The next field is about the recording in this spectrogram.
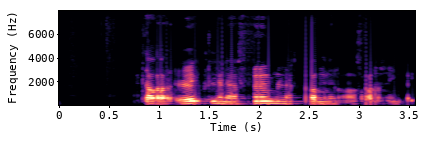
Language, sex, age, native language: Icelandic, male, 12, Icelandic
